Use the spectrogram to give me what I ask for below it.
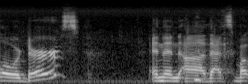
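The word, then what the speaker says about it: hors d'oeuvres: So, whenever I would read it referenced in a book, I would read it as horse horse.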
